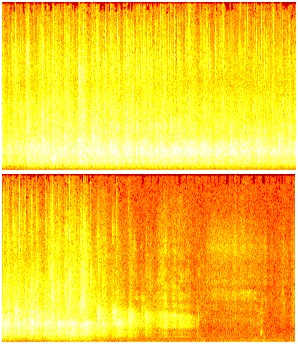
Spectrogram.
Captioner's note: applause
